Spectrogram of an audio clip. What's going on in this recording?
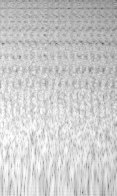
Boss death sound effect [loop] - for games.
- Well, this is just one of several totally
random melodies created by me.
- I created it at sony vegas, putting together several
pieces of sounds until it became a melody.
- I did this in order to help people create simple
games without having to pay for sounds.
- It is completely free and you can
- But if it helps you in any way, you can make a small
boss, death, effect, free, sfx, sound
